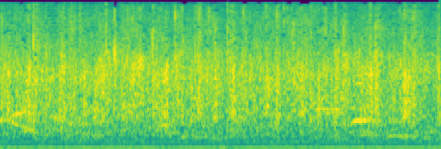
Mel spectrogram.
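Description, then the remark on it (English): An audience claps their hands unto the Lord in thanks, in steady, dense applause lasting several seconds, a continuous patter of many overlapping claps at an even, fairly loud level. “Oh, you ought to clap your hands unto the Lord and thank Him.”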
